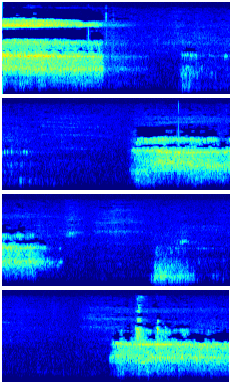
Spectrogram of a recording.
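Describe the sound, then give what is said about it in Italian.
Slow, deep breathing during a hand exercise of touching the thumb to the ring finger: a handful of long, airy inhales and exhales separated by quiet pauses, steady and unhurried, with no talking. “Respiriamo sopra.”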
